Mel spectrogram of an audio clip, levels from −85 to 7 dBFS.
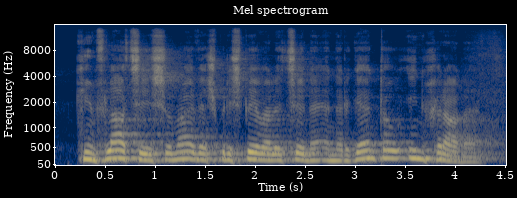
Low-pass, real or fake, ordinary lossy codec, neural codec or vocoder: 14.4 kHz; real; none; none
